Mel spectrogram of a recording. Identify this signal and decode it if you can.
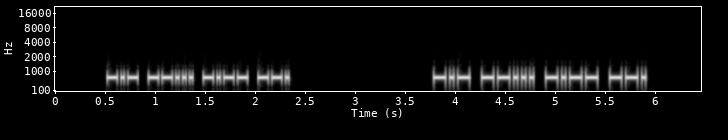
Morse code, heard as a keyed tone, about 37 wpm, 700 Hz. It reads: K7YG K7YG
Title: Speed Racing - USA Call Signs 30wpm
